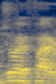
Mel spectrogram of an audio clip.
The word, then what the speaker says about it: joyfy: Now, joyfy rhymes with hi-fi.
